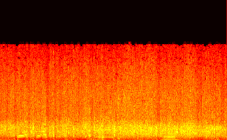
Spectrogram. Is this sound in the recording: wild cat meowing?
no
